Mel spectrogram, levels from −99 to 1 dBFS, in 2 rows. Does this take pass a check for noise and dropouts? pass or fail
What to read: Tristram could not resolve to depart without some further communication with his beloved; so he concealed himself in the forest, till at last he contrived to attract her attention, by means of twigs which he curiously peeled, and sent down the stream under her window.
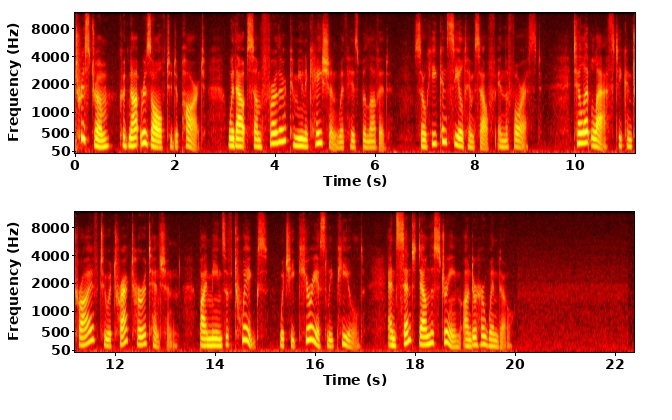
pass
